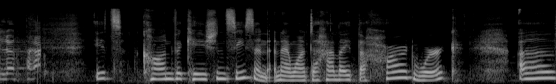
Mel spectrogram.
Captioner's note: speaking French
